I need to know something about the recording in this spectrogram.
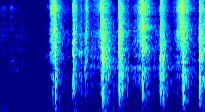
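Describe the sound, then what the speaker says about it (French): Tarot cards are handled and pulled one by one from the deck, making a close series of about seven crisp, papery flicks in a steady rhythm after a brief quiet start. "Je vais enlever les cartes."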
